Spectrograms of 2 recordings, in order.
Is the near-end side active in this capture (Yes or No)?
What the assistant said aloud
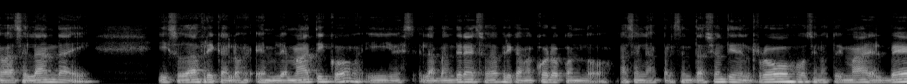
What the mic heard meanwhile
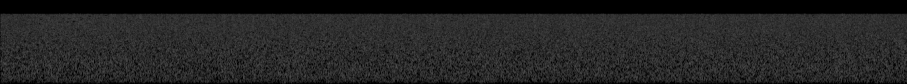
No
